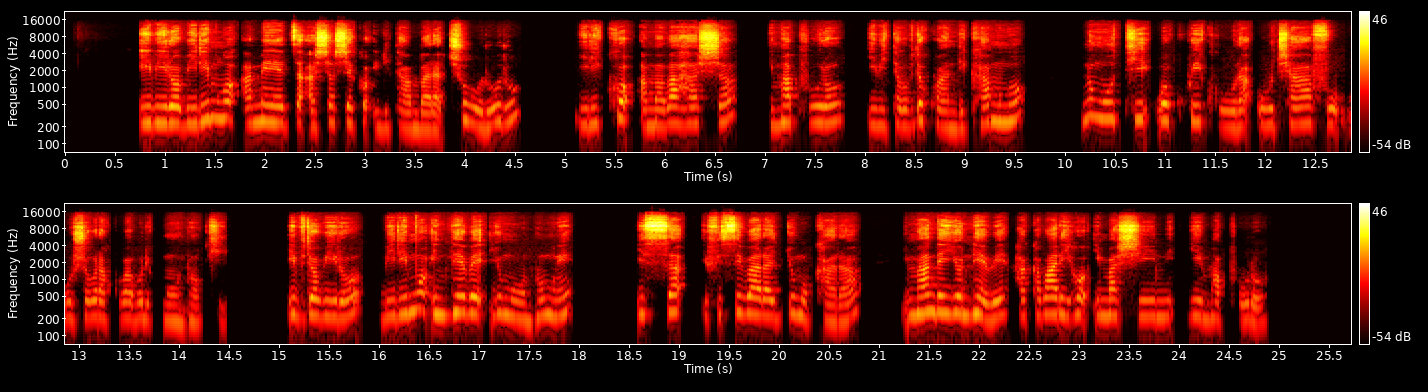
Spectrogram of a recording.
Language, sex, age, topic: Rundi, female, 25-35, education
